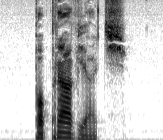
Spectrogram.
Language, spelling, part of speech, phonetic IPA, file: Polish, poprawiać, verb, [pɔˈpravʲjät͡ɕ], Pl-poprawiać.ogg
